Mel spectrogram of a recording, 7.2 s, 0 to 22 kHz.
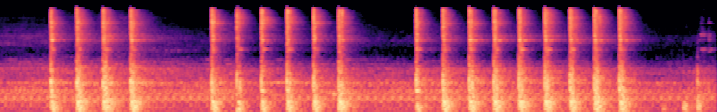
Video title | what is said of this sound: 1966 Impala front wheel bearings part 2 | when it's seated it should sound a little different when you're tapping a hollow sound goes away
